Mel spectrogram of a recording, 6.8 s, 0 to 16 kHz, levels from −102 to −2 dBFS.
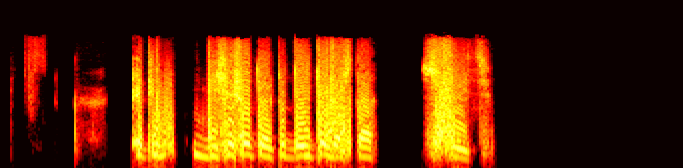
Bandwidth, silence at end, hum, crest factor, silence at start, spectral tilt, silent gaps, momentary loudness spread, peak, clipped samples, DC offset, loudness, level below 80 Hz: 8 kHz; 1.95 s; none; 18 dB; 0.95 s; -2.5 dB/octave; 1.07-1.31 s, 1.77-1.85 s, 3.79-4.20 s; 10 LU; -2 dBFS; under 0.1%; under 0.1%; -16 LUFS; -66 dBFS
